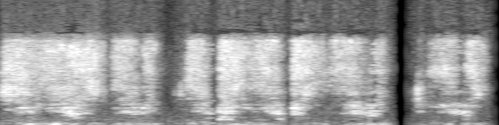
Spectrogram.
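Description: Marker pen writing on card: a faint run of short scratchy strokes as letters are drawn, one after another.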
